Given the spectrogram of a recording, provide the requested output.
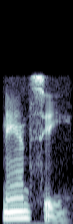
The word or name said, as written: nancy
